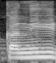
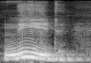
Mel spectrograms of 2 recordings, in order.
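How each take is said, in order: First: A k sound is heard before the n. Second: The word starts directly with the n sound. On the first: The speaker calls it wrong. "इसको कनीड नहीं पढ़ते हैं" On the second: The speaker calls it right. "इसको पढ़ते हैं हम नीड"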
